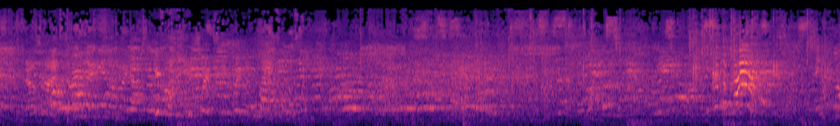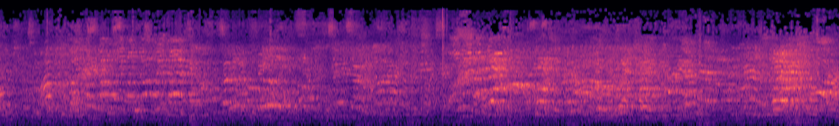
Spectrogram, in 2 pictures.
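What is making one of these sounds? Young women shout and call out to each other across an echoing indoor hall.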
